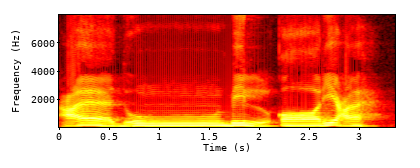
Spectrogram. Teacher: তাহলে আমরা যেটি করব যে তানবিনকে মিম দ্বারা পরিবর্তন করে গুন্নার সহিত পড়ব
